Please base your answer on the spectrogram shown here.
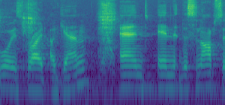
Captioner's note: sniffs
